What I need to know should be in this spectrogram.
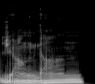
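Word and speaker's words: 장단: Pronounced Jungmori is a type of pronounced Jongdan, Korean traditional rhythm.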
